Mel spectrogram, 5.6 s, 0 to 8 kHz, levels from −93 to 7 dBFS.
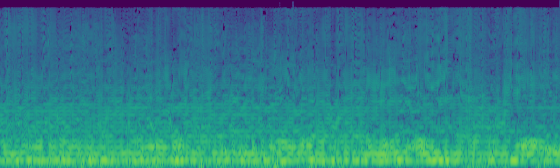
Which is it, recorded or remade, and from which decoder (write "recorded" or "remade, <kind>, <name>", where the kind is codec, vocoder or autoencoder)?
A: remade, vocoder, BigVGAN v2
